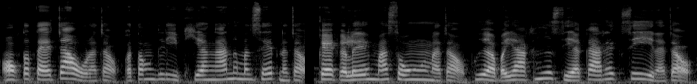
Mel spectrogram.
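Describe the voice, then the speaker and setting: A woman's voice: mid-range voice, fast talker. A young woman with a Northern Thai accent, narrating her own vlog in a chatty way and closing her phrases with polite particles. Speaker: vlogger.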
